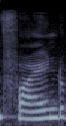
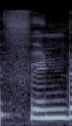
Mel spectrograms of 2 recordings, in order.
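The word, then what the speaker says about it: find: भी हम पढ़ लेंगे फाइंड इसको हम फाइंड पढ़ेंगे फंड नहीं पढ़ेंगे ओके तो इसको पढ़ते हैं हम फाइंड सी एच आई एलडी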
